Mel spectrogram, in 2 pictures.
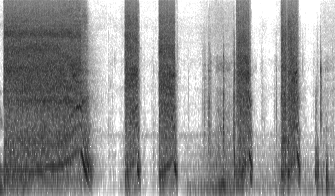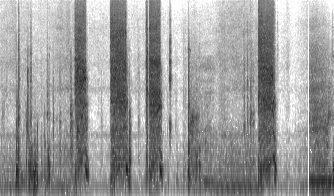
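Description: Air ratchet spinning out the engine cover screws of a Briggs & Stratton Intek V-twin: one long run of about a second and a half, then a string of short trigger bursts.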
